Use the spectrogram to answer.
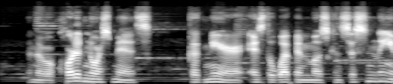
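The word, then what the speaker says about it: Gungnir: Nordic, Gugnir, Old Norse Gugnir swaying, pronounced Gugnir, is the name of the mighty spear that belongs to the old god Odin.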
